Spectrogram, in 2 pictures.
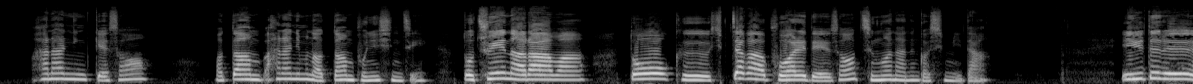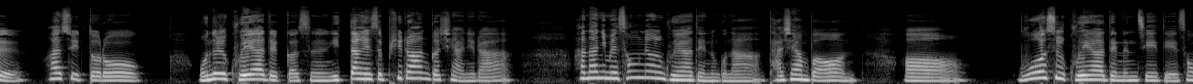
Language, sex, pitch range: Korean, female, 175-240 Hz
